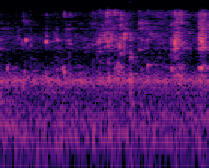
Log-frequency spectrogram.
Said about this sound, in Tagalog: Hugasan din natin itong mabuti mga ka-vibes kasi may mga buhangin-buhangin itong dahon ng kamote natin.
